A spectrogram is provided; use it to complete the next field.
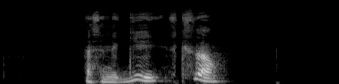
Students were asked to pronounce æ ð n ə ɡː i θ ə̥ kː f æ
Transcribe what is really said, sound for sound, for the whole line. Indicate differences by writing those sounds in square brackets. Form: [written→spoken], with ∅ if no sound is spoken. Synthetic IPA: æ [ð→θ] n ə ɡː i θ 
